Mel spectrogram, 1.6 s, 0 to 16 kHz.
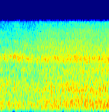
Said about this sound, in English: incoming in is the 1038 Thameslink service to St Albans from Sutton, as we have a fast train coming through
